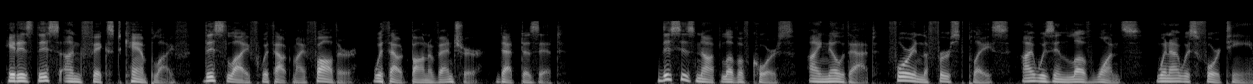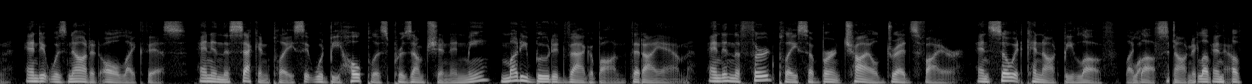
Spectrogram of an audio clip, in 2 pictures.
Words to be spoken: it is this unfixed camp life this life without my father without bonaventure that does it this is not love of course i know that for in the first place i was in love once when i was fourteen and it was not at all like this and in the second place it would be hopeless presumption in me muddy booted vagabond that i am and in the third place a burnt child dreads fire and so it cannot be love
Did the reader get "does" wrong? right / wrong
right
